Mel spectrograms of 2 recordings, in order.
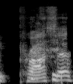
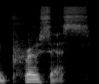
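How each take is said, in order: First: "process" with first vowel as in "pross"; process with short AH. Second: "process" with a long O; Canadian process. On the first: Shown as a demonstration. Asking about accents, "process" said PRAH-sess. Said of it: "Do you say process or process?". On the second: Retold or imitated. Imitating a Canadian teacher, "process" said PROH-sess. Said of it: "he was Canadian. He would say process".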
